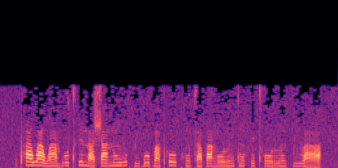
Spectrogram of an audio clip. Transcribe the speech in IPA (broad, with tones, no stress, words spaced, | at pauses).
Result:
pʰa˦wa˦˨wã˦˨ bo˦tʰɪ˦na˨ ʃa˦nũ˦ vʊ˦k͡pi˨ɓo˦ ɓã˨pʰoː˦kʰũ˨ t͡sa˨pa˦˨ŋoː˨ lĩ˦tũ˦hɪ˦ tʰoː˦rũ˦ k͡pi˦βa˨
